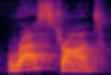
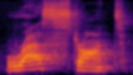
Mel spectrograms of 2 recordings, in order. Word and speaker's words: restaurant: Restaurant. What vowel sound don't you hear? Well, that middle au. Most Americans will pronounce this with two sounds, restaurant, and drop it entirely.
